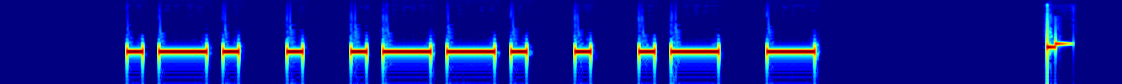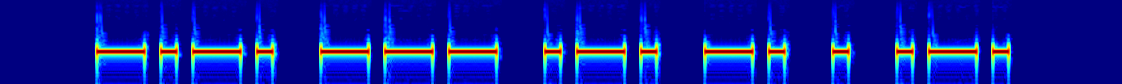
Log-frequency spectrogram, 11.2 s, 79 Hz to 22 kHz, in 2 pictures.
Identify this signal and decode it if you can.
Morse code, heard as a keyed tone, about 15 wpm, 700 Hz. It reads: REPEAT CORNER
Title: Sentences from Top 1600 Words - New Word Drill Alt - 15wpm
